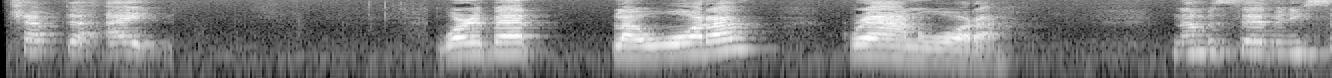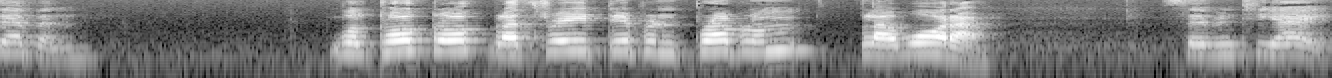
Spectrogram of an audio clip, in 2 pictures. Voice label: Kriol; Fracking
